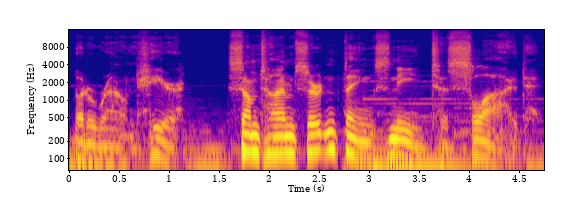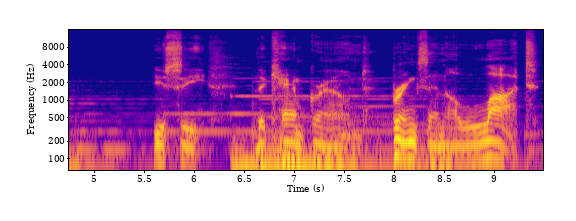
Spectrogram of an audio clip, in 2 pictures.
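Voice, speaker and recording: A slow, low, menacing old sheriff. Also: male voice, music in the background. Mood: measured, menacing. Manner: matter-of-fact, unhurried, folksy, quietly threatening. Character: old sheriff, matter-of-fact, quietly menacing small-town lawman. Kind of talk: audio drama acting.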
